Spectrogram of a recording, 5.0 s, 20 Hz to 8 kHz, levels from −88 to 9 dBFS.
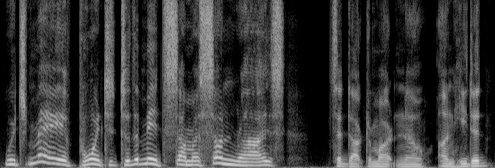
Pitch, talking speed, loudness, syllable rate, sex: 165 Hz, 145 wpm, -18 LUFS, 4.8 syllables/s, male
